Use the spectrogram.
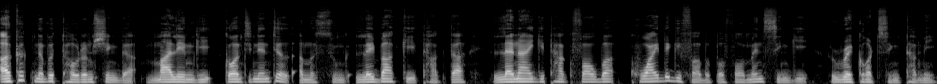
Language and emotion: Manipuri, neutral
